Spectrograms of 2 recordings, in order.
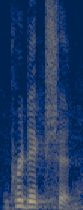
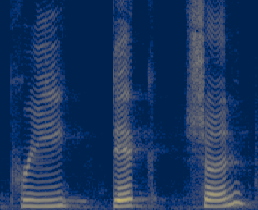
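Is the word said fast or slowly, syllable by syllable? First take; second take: fast; slow. First: It is said quickly as one smooth word. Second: It is said slowly, one syllable at a time. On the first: "then read it fast" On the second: "read syllable by syllable"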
